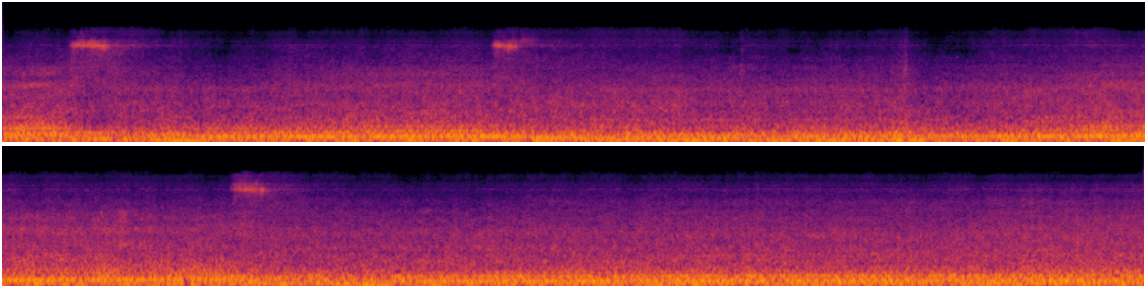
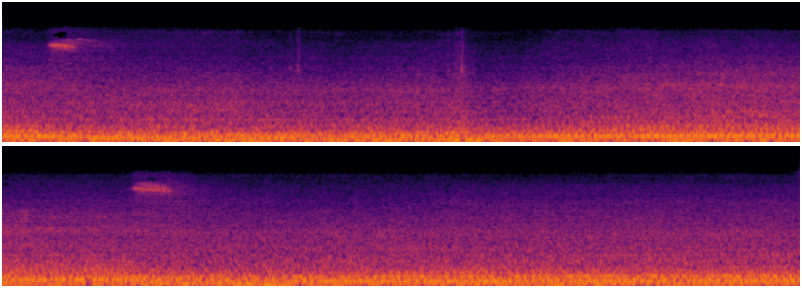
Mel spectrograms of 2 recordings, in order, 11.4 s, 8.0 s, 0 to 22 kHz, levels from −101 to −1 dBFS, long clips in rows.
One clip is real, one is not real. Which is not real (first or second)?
first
